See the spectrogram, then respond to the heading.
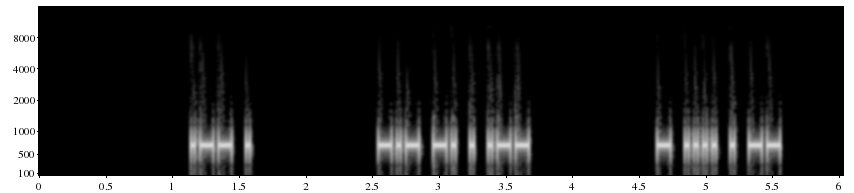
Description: Morse code, heard as a keyed tone, about 36 wpm, 700 Hz. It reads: WE KNEW THEM
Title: 4x Word-Spacing - Sentences from Top 400 Words - 35wpm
